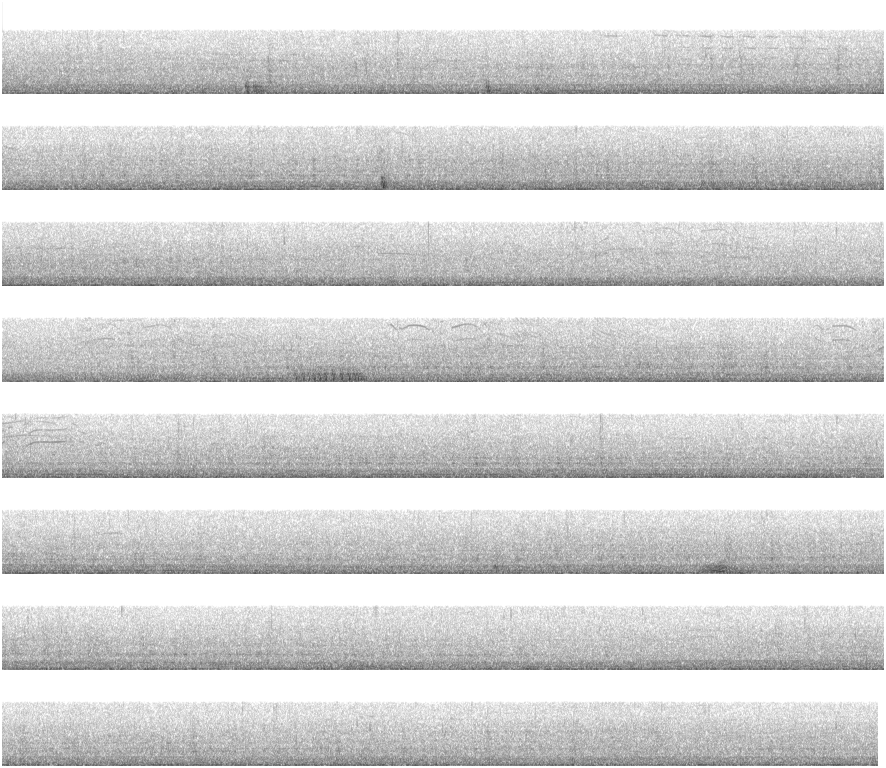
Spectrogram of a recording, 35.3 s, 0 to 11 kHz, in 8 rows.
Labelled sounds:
15.1	15.4	Pacific white-sided dolphin, 6.2 to 6.9 kHz
17.6	18.0	Pacific white-sided dolphin, 4.9 to 6.8 kHz

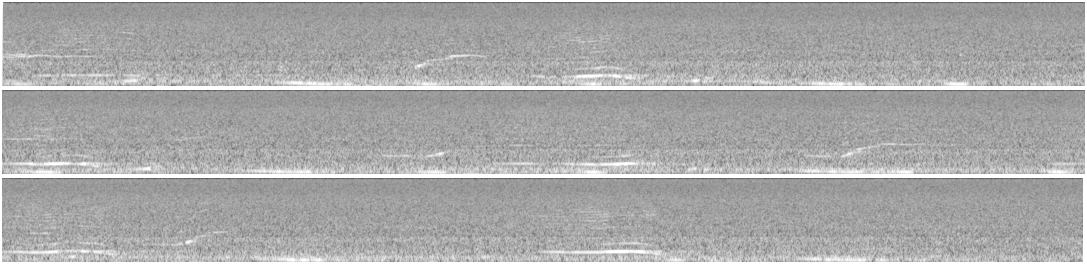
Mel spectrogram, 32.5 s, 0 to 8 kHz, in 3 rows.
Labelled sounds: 1.0	1.5	humpback whale, 0.80 to 1.2 kHz
4.2	4.9	humpback whale, 0.80 to 1.1 kHz
10.8	11.2	humpback whale, 1.2 to 1.3 kHz
19.4	19.8	humpback whale, 0.80 to 1.1 kHz
27.4	27.7	humpback whale, 2.4 to 2.5 kHz

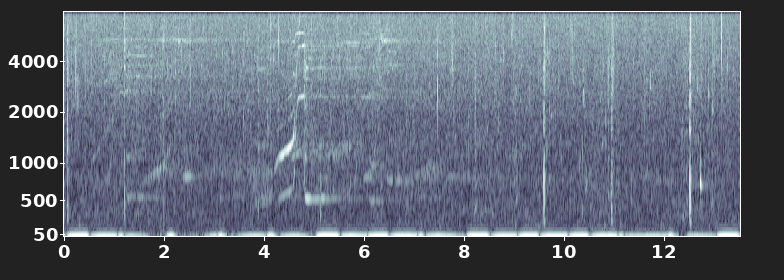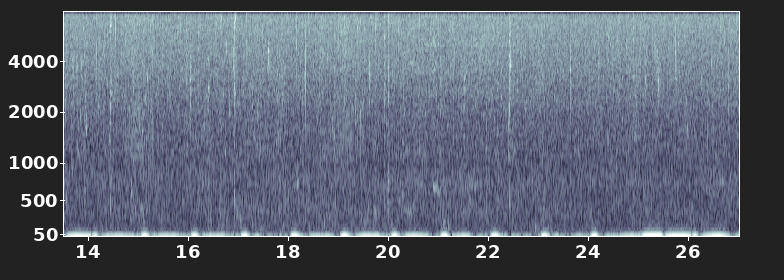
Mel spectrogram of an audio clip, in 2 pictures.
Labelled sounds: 0.5	2.7	killer whale, southern resident, L pod, call S02iii, 0.35 to 8.0 kHz
4.2	5.5	killer whale, southern resident, L pod, call S02iii, 0.35 to 8.0 kHz
6.0	6.9	killer whale, southern resident, 0.31 to 6.3 kHz
20.4	21.1	killer whale, southern resident, 0.35 to 5.6 kHz
22.0	27.0	vessel noise, 0 to 8.0 kHz

